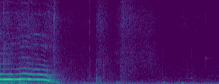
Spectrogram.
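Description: A man's voice holding a long, high 'boooo' call that bends down and cuts off about half a second in, then quiet room tone with a few faint ticks.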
